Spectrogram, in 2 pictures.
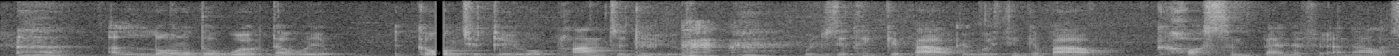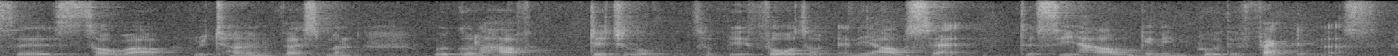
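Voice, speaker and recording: Brief: male board member, very low voice, earnest and emphatic, noisy recording. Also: brisk. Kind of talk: formal meeting contribution. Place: board meeting room. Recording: noisy meeting-room recording.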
